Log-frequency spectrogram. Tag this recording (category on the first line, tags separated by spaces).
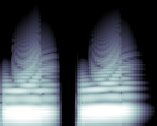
Instrument samples > Synths / Electronic
Analog Asym Bass snare Synthwave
